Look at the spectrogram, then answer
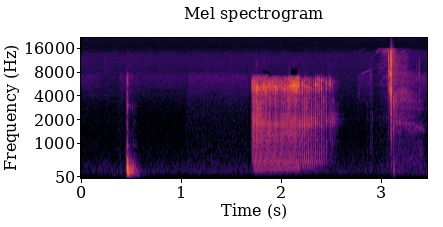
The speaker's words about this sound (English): I'll give it a solid seven because I think there could be some variations on the fart noise that could improve it.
